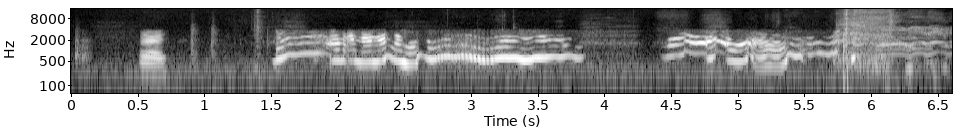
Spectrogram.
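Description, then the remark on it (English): A voice mimics a shredding electric guitar, wailing and bending through squealing pitch slides in two long, fairly loud bursts after a few short yelps, ending with a breathy noise. “How many years have you been a mouth shredder for”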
